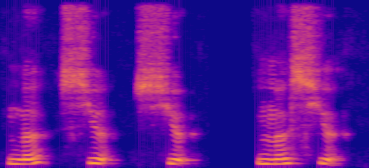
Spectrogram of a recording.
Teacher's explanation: So, the EU is not going to be a closed sound. It's the same one as a P, because the R at the end is not pronounced.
